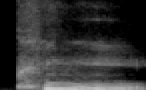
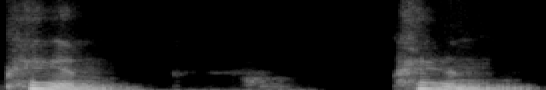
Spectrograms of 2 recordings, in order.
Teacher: দুই ঠোঁট আমরা একসঙ্গে একটু জোরে করে বলবো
